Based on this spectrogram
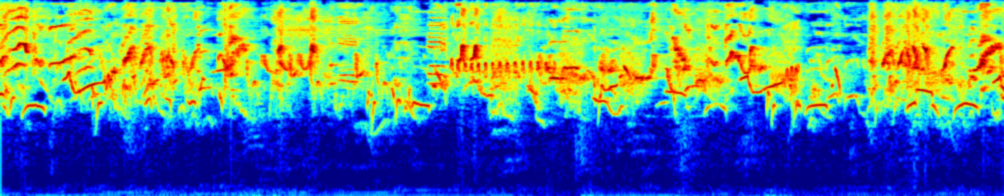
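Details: Oriental magpie-robins singing at a songbird competition: crowded bursts of sharp whistled notes, short hooked upslurs and buzzy trills from several birds, nearly constant, with a soft low rumble underneath.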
